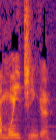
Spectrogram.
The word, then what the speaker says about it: Muidinga: É Muidinga.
